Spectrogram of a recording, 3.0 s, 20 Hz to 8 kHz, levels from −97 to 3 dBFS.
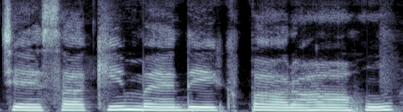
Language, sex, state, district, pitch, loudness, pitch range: Hindi, male, Madhya Pradesh, Bhopal, 195 Hz, -12 LUFS, 190-210 Hz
